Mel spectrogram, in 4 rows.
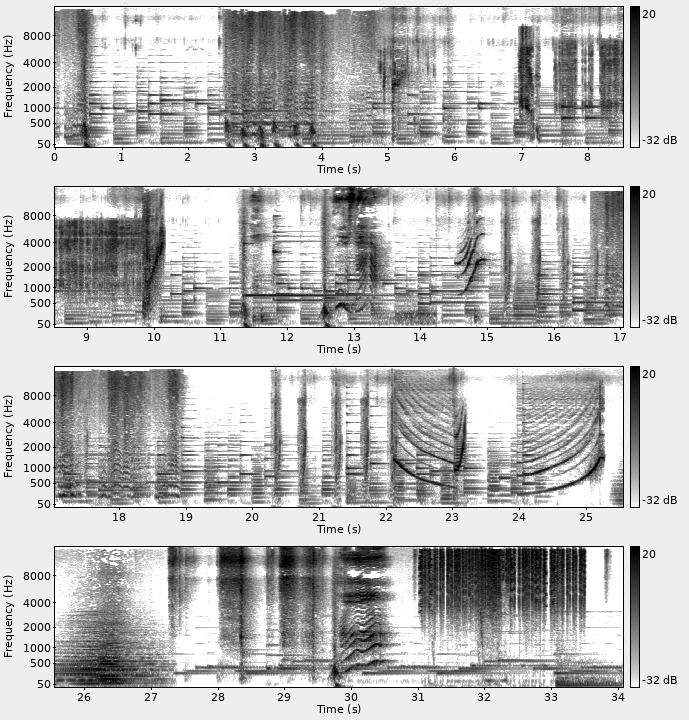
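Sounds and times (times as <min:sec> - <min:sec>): light background music: 0:00.0 - 0:09.0, 0:10.0 - 0:24.2, 0:25.4 - 0:34.0
fly buzzing: 0:02.6 - 0:05.9, 0:07.0 - 0:10.2, 0:13.4 - 0:19.1, 0:20.3 - 0:23.2, 0:31.0 - 0:33.6.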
